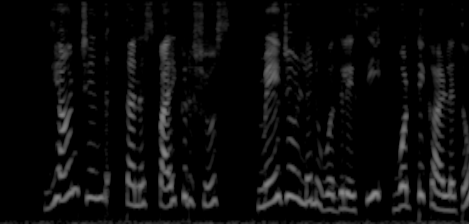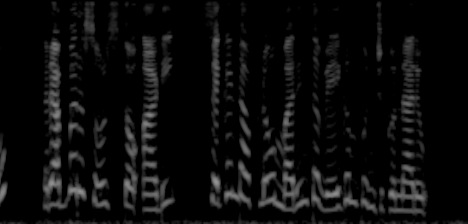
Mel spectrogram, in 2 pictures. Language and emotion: Telugu, neutral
